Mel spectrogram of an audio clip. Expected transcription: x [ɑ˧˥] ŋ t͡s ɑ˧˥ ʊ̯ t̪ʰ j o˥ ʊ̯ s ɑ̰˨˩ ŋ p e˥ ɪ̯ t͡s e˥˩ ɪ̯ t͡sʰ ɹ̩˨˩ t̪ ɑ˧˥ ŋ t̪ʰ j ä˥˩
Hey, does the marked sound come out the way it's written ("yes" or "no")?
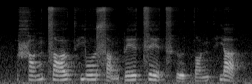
yes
